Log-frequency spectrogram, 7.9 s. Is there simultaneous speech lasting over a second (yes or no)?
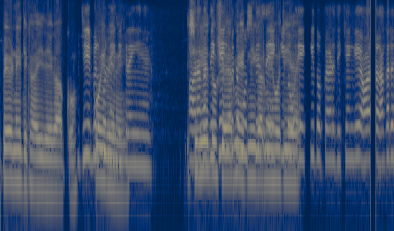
yes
